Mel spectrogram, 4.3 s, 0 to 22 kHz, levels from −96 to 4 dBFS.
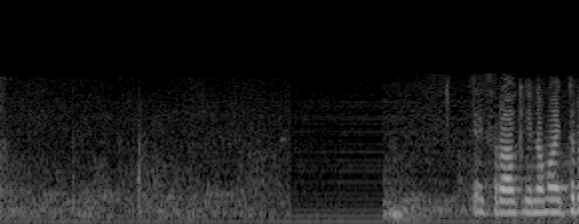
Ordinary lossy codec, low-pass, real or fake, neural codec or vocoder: Opus, 16 kbps; 5.4 kHz; real; none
